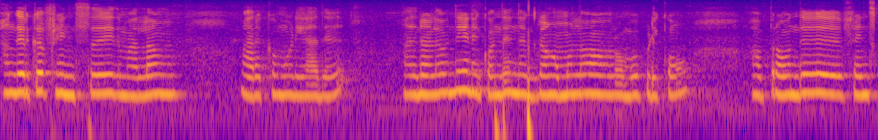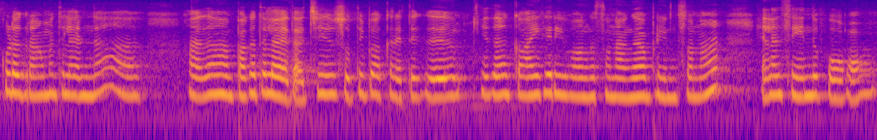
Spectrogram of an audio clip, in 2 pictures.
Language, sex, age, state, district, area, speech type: Tamil, female, 18-30, Tamil Nadu, Tiruchirappalli, rural, spontaneous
